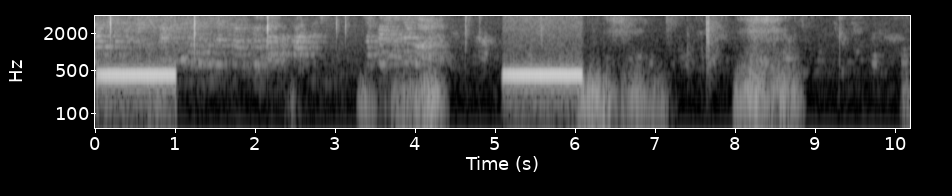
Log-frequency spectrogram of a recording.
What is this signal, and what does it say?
Ringback tone (Europe, 425 Hz).
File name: out- -2002- - - .42183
